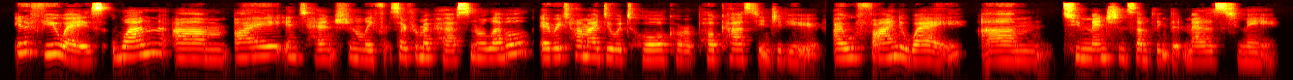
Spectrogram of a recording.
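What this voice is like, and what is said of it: Hoarse voice. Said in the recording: “my voice is a bit hoarse. It's because 5 days ago, I screamed so loudly for the Matildas at the World Cup quarterfinal that I lost my voice”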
